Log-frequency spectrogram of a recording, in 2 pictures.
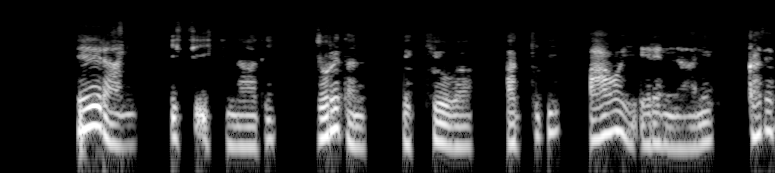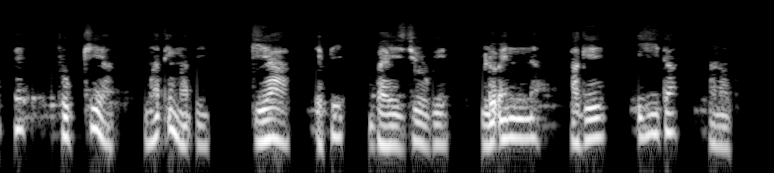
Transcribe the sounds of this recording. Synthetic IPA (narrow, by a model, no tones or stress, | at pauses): he̞ːɾaːn | ɪsːɪɪsːɪnaːt̪ɪ | zɔɾɛt̪ɐn | ɛkʰːɪjo̞ːɡaː | ɐɡːɪd̪ɪ | aːwɐjɛɾɛnːaːnɪ | ɡ̥ɐt̪ɛpːɛt̪ʊkʰːɪjɐ | mɐt̪ʼɪmɐt̪ʼɪ | ɡ̥ɪjaː | ɛpɪ | bɐjzːɪjo̞ːɡe̞ː | lɔʔɛnːɐhɐɡe̞ː | iːt̪ɐhɐnɔt̪ɐ̥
